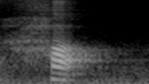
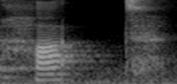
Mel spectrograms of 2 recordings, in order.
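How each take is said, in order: First: The final T is stopped in the throat. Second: The final T is fully released with the tongue. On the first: "My tongue doing nothing" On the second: "where my tongue is doing all the work"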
